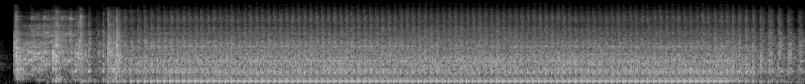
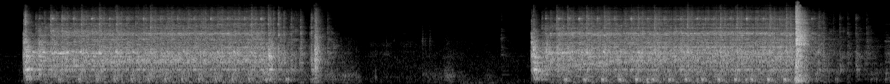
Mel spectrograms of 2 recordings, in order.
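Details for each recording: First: Troy-Bilt 17.5HP 42" lawn tractor, restart test after trying gas in the carburetor: brief crank, then it catches immediately and holds a smooth, even idle with no stumble or hunting; normal start and idle. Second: Craftsman LT1000 lawn tractor, ready for sale after three carburetor changes and sitting two days: with choke on and fuel shutoff opened, two roughly three-second cranks give ragged chugging with no firing. Lack of gas suspected.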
